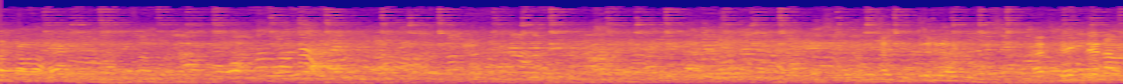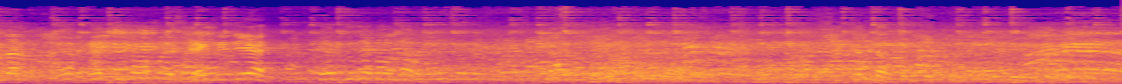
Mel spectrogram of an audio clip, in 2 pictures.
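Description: A crowd of people chants and calls out loudly.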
